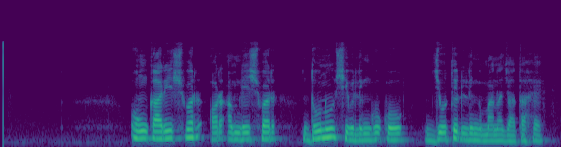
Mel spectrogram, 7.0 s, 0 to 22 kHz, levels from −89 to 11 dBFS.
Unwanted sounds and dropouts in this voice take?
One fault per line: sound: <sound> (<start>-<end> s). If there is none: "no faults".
no faults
